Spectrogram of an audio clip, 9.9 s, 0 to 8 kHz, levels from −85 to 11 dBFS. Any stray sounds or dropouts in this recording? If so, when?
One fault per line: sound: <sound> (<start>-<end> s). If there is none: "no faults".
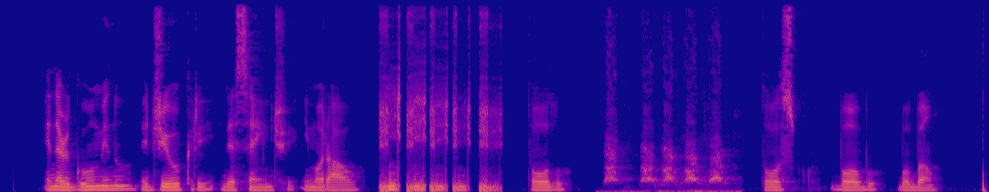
sound: laugh (3.8-5.0 s)
sound: bark (6.0-7.5 s)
